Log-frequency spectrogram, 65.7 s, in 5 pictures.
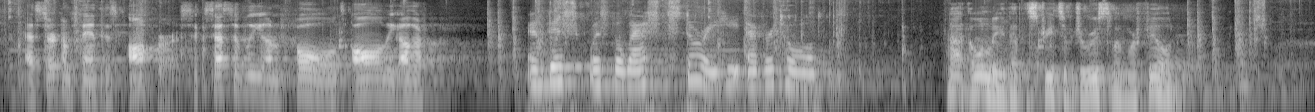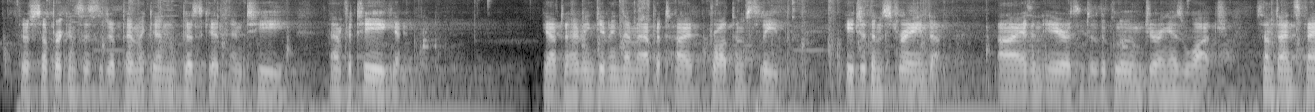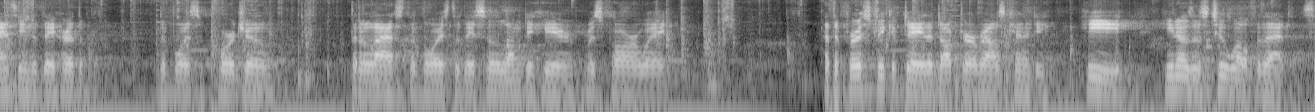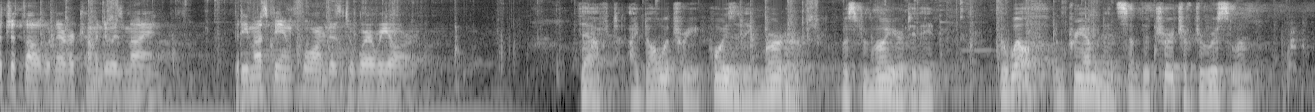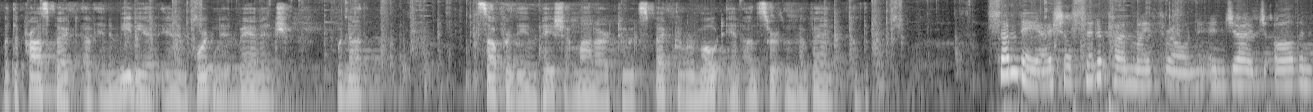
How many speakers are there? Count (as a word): four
